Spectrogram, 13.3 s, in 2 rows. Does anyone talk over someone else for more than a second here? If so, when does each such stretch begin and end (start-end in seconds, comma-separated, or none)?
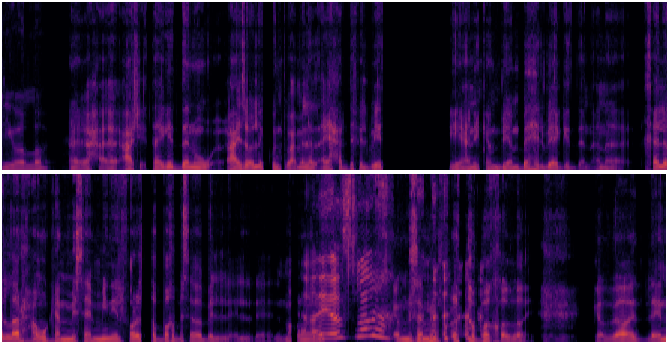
none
